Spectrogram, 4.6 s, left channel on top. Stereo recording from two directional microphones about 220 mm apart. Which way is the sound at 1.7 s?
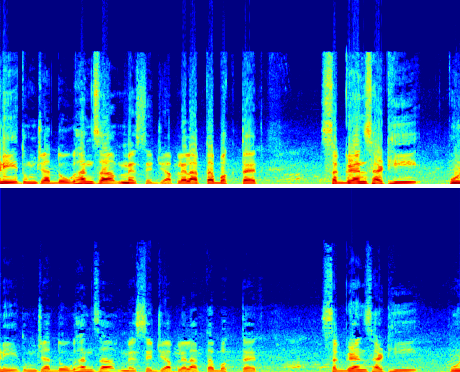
45° left (ahead or behind).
